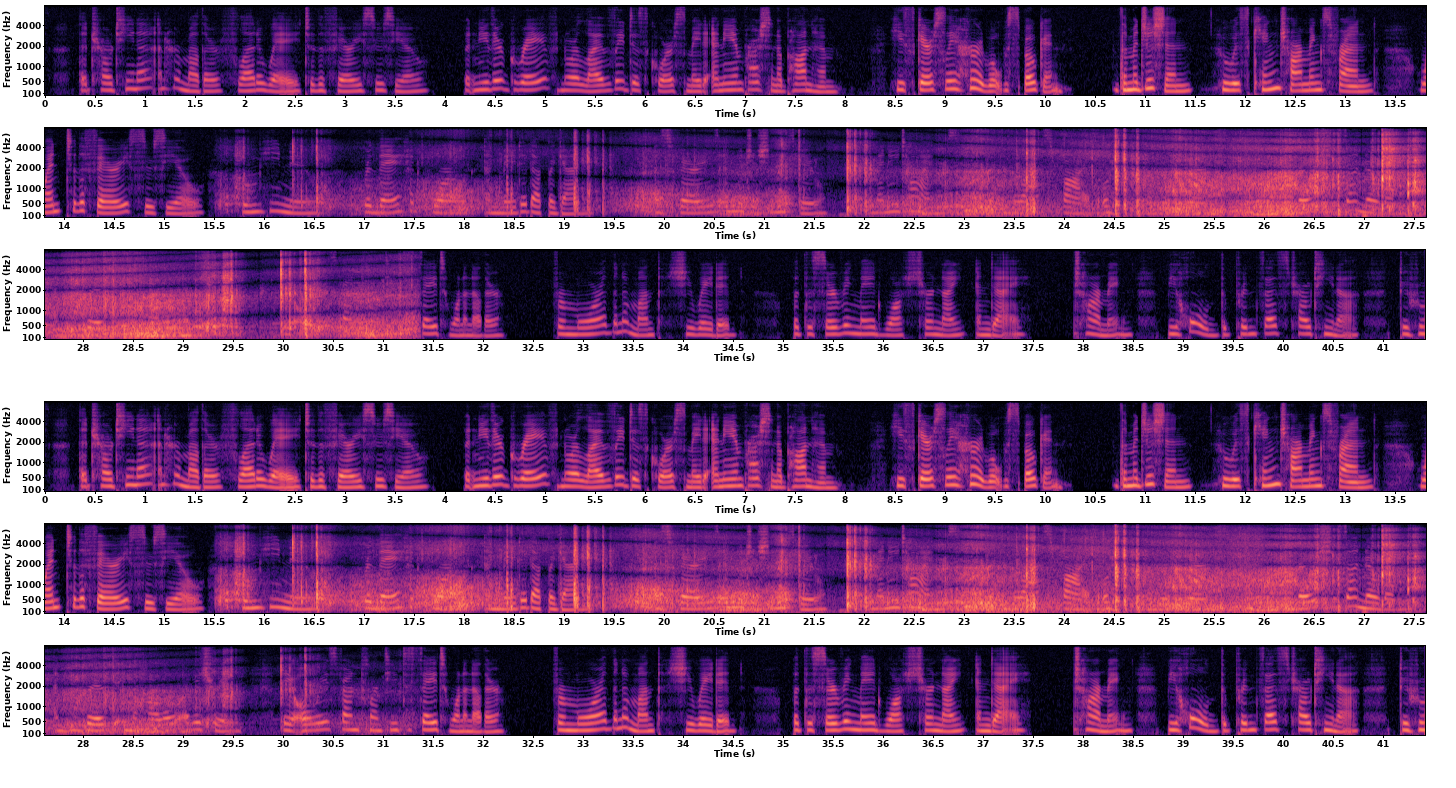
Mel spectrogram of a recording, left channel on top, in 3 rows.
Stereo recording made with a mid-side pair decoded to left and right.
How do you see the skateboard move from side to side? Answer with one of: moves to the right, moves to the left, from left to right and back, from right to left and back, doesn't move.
moves to the left.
